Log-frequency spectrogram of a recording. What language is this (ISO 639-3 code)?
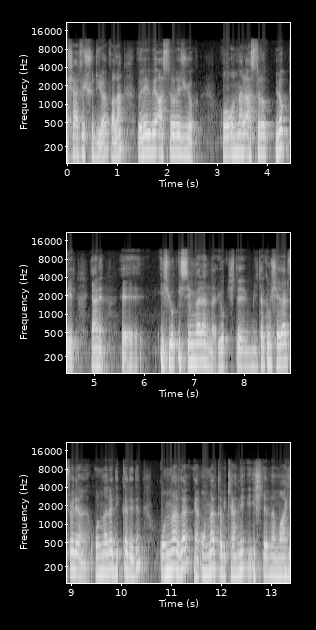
tur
